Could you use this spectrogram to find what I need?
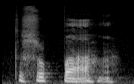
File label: karuk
